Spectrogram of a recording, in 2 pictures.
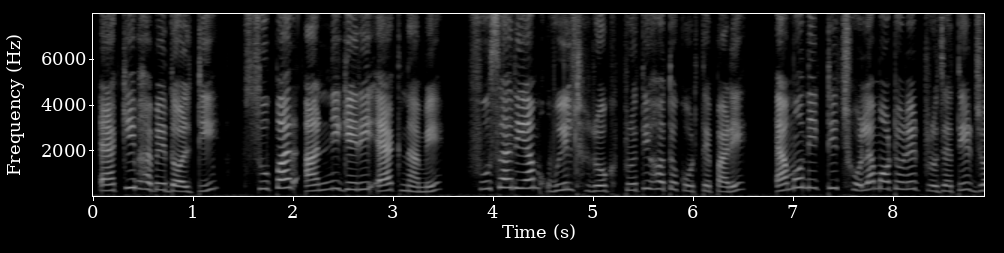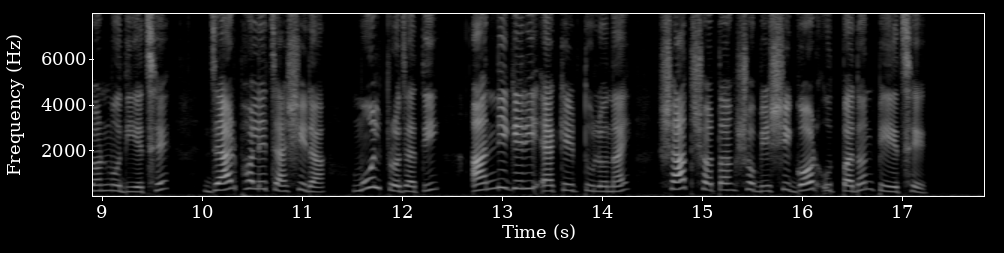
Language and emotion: Bengali, neutral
